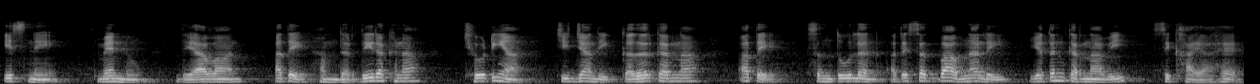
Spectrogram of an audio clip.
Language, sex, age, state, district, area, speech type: Punjabi, male, 30-45, Punjab, Jalandhar, urban, spontaneous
